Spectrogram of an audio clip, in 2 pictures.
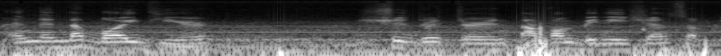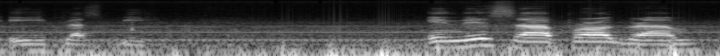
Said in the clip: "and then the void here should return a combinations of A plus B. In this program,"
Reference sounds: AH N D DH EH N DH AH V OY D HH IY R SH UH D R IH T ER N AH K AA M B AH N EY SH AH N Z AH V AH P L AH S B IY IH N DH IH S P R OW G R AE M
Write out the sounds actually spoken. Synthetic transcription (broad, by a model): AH N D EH N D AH B OY D HH IY R SH UH D R IH T ER N AH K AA M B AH N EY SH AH N S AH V AH P L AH S B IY IH N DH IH S P R OW G R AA M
